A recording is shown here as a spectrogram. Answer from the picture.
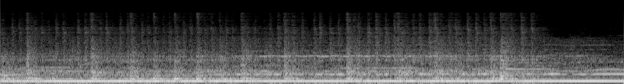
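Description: Drum kit played in quick strokes on snare, toms and cymbals during a soundcheck, stopping about five and a half seconds in, over a steady low hum from the PA.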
